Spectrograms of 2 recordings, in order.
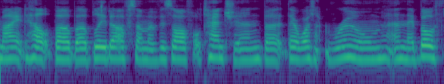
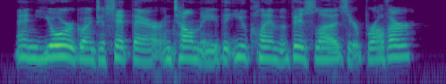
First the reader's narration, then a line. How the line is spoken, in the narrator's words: Boba continued, his voice a low growl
